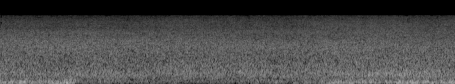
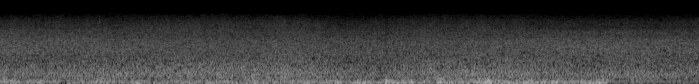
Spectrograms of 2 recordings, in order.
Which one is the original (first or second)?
first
